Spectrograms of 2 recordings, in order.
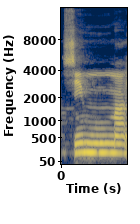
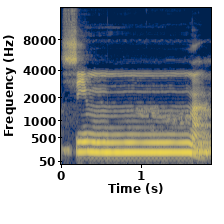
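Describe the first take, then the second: First: The m is short with little nasal hum. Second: The m hums through the nose, held long. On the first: The speaker calls it wrong. "ini kurang ada dengungan" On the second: The speaker calls it right. "Sim dengung dulu baru ma"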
